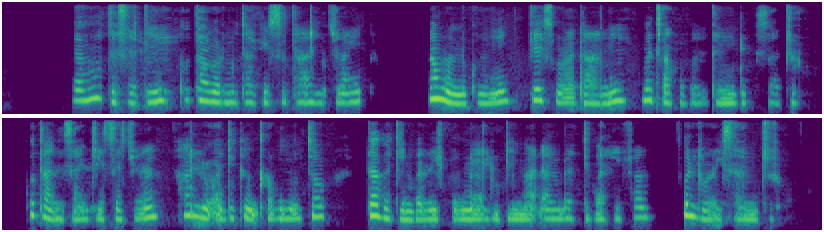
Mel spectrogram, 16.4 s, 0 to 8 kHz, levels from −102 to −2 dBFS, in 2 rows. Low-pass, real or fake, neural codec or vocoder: 7.2 kHz; fake; codec, 44.1 kHz, 3.4 kbps, Pupu-Codec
